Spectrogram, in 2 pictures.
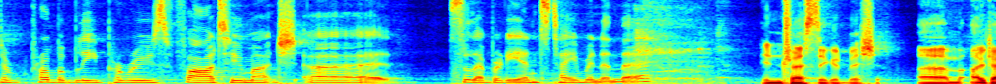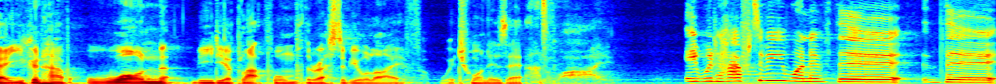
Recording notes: Havas Media Network took the podcast out of the studio to the DigiAds stage at London’s MAD//fest event in July 2023 to record an episode before a live audience.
